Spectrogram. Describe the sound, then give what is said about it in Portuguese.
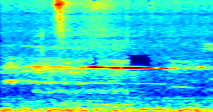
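A rooster crows, one long drawn-out call, faint and thin over a steady low background rumble, with no one talking. “O galo cantando aí, não sei se dá pra ouvir, tomara que sim.”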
